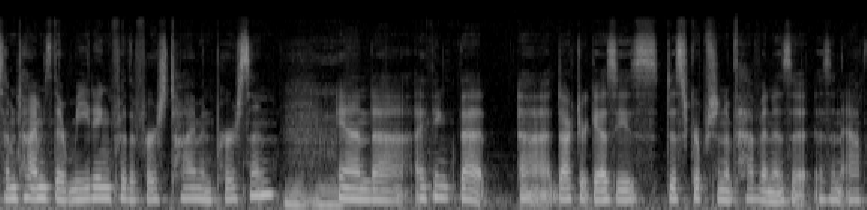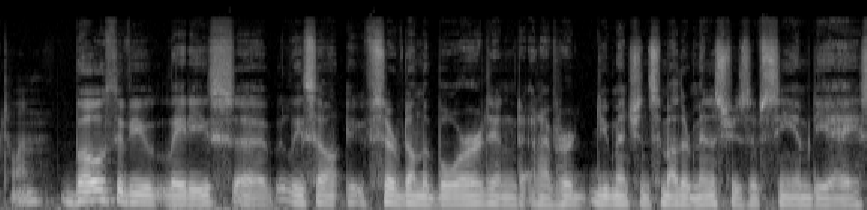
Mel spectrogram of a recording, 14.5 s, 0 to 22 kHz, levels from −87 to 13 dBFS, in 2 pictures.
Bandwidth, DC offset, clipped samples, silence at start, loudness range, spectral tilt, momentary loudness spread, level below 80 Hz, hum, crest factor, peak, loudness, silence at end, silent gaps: 16 kHz; under 0.1%; under 0.1%; 0 s; 7 LU; -5.5 dB/octave; 11 LU; -46 dBFS; none; 18 dB; -4 dBFS; -24 LUFS; 0 s; none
